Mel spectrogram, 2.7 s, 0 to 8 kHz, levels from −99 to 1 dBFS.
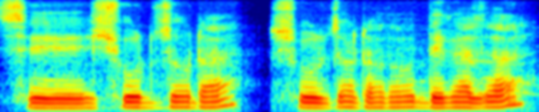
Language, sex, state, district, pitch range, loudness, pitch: Bengali, male, Tripura, Unakoti, 130-145 Hz, -15 LUFS, 140 Hz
